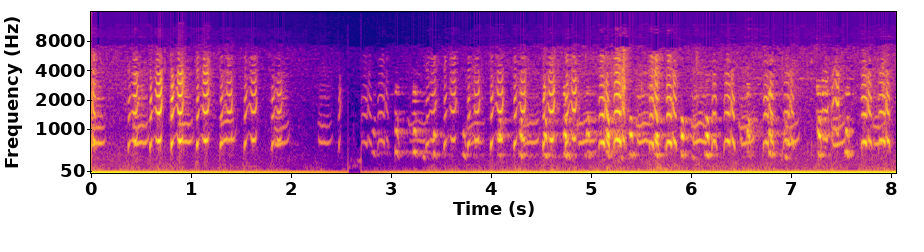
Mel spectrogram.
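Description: Quail decoy call: a rapid chattering run of short, repeated pitched notes, several a second. The calls fade out about two and a half seconds in, cut out for a moment, then start again and carry on.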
